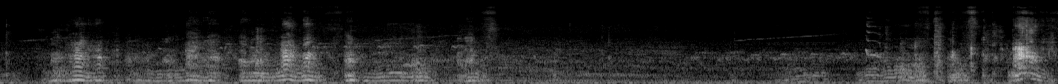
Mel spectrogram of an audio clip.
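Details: Puppies at play give short harmonic whines and yelps in bursts of about a second, clustered early and again near the end, with quieter stretches between.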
